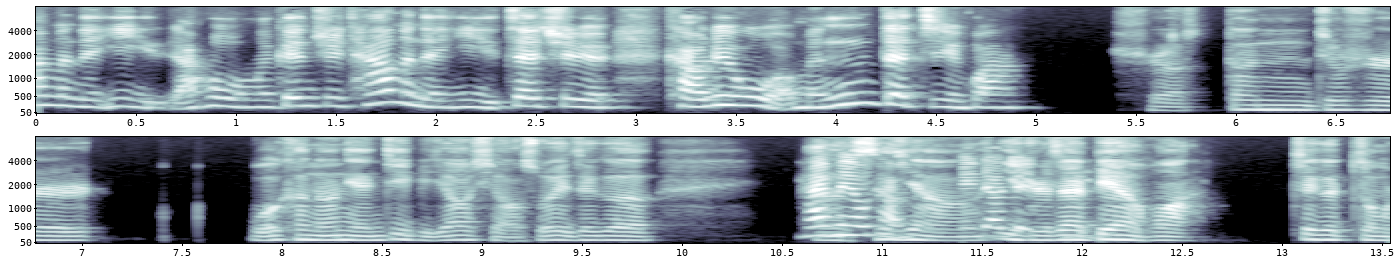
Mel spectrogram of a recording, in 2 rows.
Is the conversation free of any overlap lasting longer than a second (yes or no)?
no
